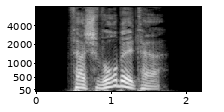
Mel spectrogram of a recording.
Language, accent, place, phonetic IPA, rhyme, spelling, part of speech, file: German, Germany, Berlin, [fɛɐ̯ˈʃvʊʁbl̩tɐ], -ʊʁbl̩tɐ, verschwurbelter, adjective, De-verschwurbelter.ogg
- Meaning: 1. comparative degree of verschwurbelt 2. inflection of verschwurbelt: strong/mixed nominative masculine singular 3. inflection of verschwurbelt: strong genitive/dative feminine singular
